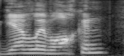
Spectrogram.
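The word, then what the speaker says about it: Gävlebocken: We have two updates for you regarding this year's War on Christmas, and first up is the rollout of the Gavel Goat. how do you say it correctly? Gobble? – Yevlegoat. – Yevlegoat, or the Yevlevaken of Sweden.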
